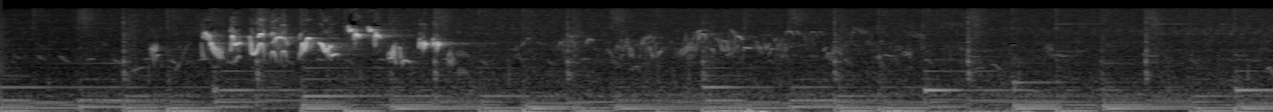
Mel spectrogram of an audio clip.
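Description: Chestnut-eared bunting singing: one rapid, jumbled twittering phrase about a second in, lasting just over a second, with a few faint notes later, over background music.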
